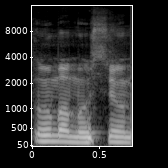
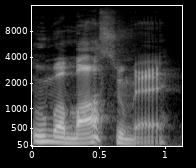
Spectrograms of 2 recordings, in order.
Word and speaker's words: Uma Musume: Again, like I said, chat, like when they literally announced these, they mispronounced Uma Musume as Uma Masume.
